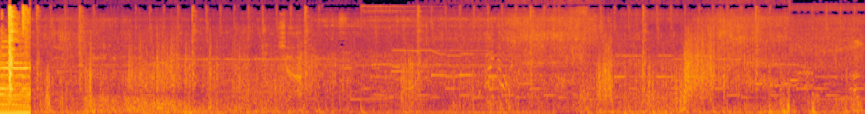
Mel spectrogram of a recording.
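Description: Loud music cuts off about half a second in. After that comes wind on the microphone over the low running of a motorbike as it rides along.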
